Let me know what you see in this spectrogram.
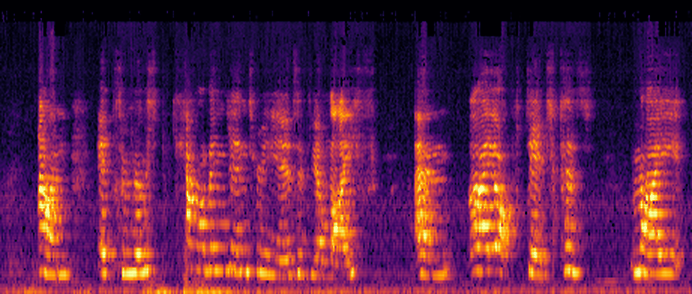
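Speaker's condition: Cerebral palsy

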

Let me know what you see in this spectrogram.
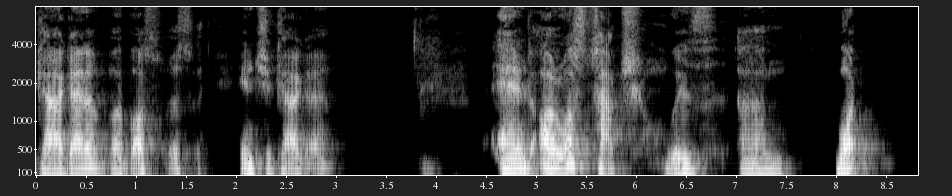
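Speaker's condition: Breathing-related speech difficulty

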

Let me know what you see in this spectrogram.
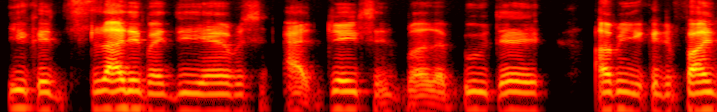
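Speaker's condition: Cerebral palsy; cerebral palsy from birth

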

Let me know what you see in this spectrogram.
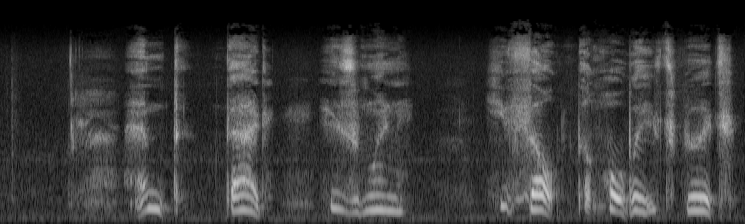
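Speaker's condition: Cerebral palsy; speech affected, reading very slow

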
